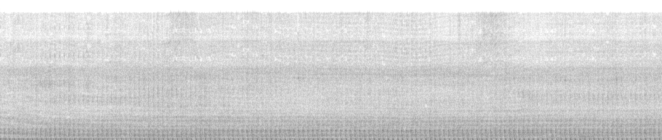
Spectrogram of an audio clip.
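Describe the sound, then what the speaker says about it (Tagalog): A new mud boat plough, a small engine-driven turtle plough used in place of a carabao to prepare a flooded rice field, runs with a steady, loud, close engine chug and rattling vibration throughout, with no voices. "Testing ang bagong makina."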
